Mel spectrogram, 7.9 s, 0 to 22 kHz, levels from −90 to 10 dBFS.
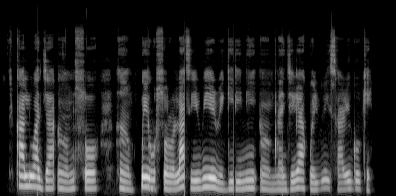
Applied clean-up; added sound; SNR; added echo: neural mask model Resemble Enhance denoiser.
